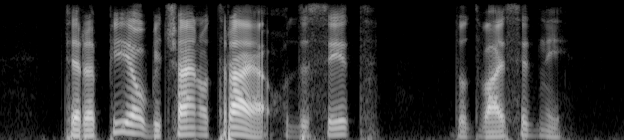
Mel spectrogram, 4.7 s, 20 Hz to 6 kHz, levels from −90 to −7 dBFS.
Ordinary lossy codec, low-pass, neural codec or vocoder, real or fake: Opus, 64 kbps; 5.4 kHz; none; real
